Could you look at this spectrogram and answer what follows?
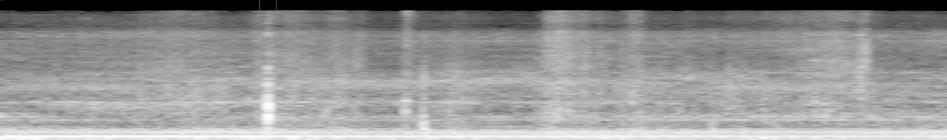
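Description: Small engine of a motorized crop-sprayer pump running steadily at a distance, a constant low hum, with a few faint clicks over it.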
